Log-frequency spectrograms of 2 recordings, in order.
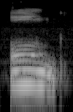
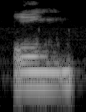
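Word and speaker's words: ॐ: Some parts of India they will use the nasal word, so they will go to do it as Ong. Om. So that's not the right thing, because Om has the three aspect A, U, Ma. Om. So it has to end with Ma.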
